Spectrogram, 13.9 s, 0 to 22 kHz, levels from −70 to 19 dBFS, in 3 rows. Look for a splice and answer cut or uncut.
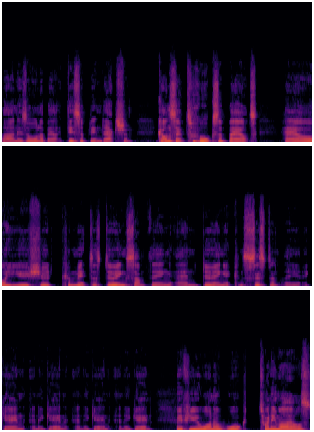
cut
